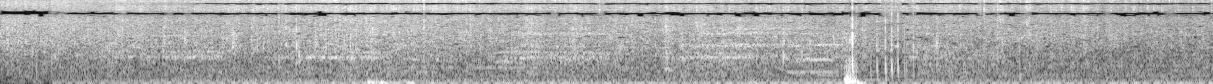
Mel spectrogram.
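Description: Steady hiss of rain and sleet falling on and around a tent, with a low rumble underneath and a single sharp knock about four seconds in.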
